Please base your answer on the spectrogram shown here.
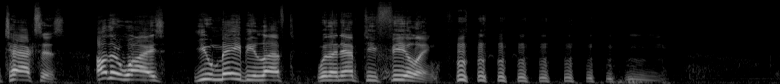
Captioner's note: laugh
